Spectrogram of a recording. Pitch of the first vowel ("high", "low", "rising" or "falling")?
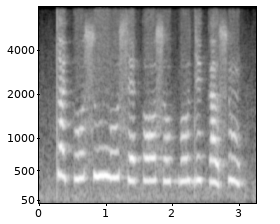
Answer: falling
